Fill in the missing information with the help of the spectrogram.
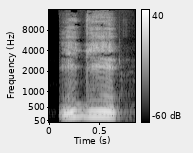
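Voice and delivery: high hushed crone command; old woman whispering. A narrator's reading. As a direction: breathe the order like an old hag. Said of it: "шепнула она".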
